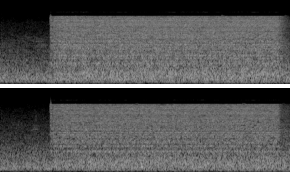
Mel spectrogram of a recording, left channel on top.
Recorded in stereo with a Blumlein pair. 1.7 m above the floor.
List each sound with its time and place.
0.5 s a hiss: 5° left, 1.8 m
